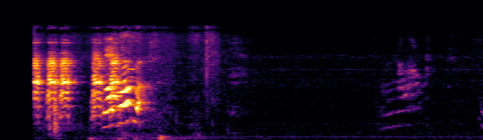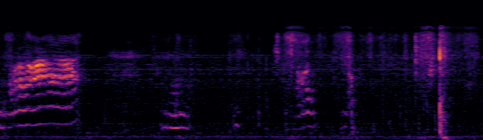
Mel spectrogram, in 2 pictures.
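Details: Norwegian Forest Cat and Ragamuffin cats quarrelling indoors while the fight is broken up: a loud scuffle burst at the start, then drawn-out wavering yowls and growling moans, with a low steady hum underneath.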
